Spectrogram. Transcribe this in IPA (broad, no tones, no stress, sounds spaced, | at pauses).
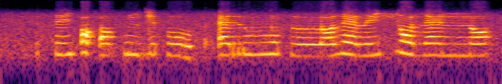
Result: θ e i̯ ʔ ɒ ʔ ɒ k u m ɟ e θ o | ʔ æ r u lː o θ lː ɒ z æ ð e ç ɒ z æ nː ɒ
